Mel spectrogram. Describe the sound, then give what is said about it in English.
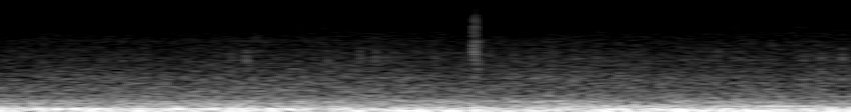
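A car being driven in the rain gives a steady, low road-and-engine rumble with an even level throughout and no voices. “it'd be irresponsible to do that while driving a car.”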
